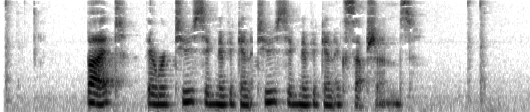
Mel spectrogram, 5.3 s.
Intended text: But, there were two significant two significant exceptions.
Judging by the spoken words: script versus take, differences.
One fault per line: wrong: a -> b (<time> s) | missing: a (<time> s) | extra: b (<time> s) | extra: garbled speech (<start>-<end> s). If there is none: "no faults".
no faults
